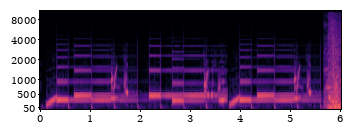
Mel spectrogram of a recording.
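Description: Short electronic jingle: a two-note synth figure with little rising swoops and clicks, played three times over. Near the end it is cut off by a sudden loud burst of noise, like a crash or blast sound effect.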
